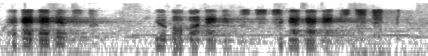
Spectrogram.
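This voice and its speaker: A man voicing a surly, scornful reptilian sea creature commander for a fan audio drama, slow and menacing with clipped replies. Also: sharp tone, heavily acted. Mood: weary impatience. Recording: distant, echoing, with music behind.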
